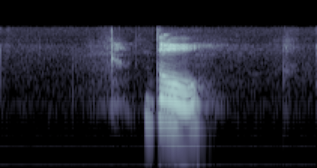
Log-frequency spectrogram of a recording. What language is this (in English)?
Dogri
